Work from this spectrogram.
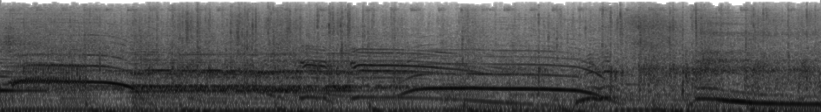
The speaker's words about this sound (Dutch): Van alle huidige presentatoren houdt zij het al het langste vol. Dus daarom een applaus voor haar moed en zelfopoffering. Want hier is Kirsten Lemaire.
